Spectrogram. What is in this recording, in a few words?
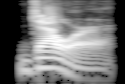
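"dower", American English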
